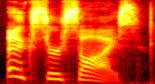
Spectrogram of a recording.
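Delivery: ordinary delivery, nothing marked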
